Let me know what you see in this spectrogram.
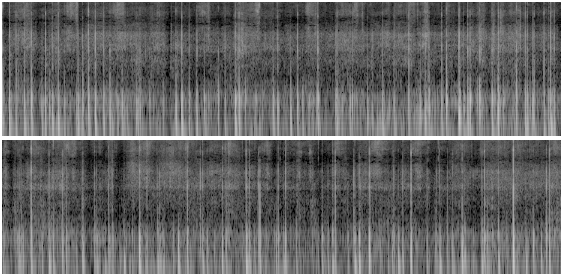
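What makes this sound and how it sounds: Long polished nails of both hands tap rapidly on the bubbles of a flat, hollow plastic bubble-wrap mailer lying on a surface. The result is a dense, steady stream of short, dull, low-pitched taps with almost no ring.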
